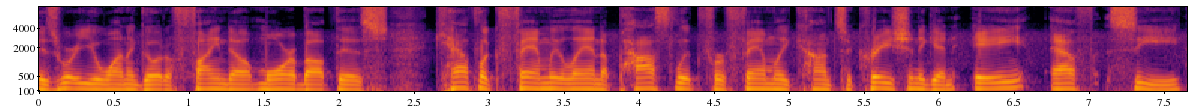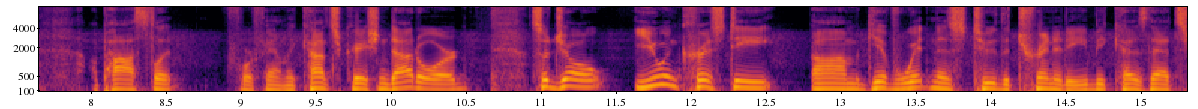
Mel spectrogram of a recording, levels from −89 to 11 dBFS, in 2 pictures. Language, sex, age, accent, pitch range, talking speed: English, male, 40-59, American, 135-160 Hz, 135 wpm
